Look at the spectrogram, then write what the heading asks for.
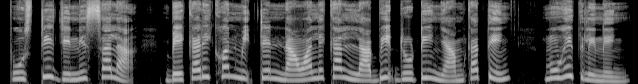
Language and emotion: Santali, happy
